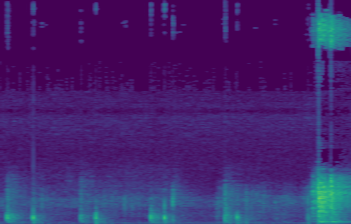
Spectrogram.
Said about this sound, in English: Jove, I never get over how that great door opens so loudly from the outside and closes without a sound from the inside.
